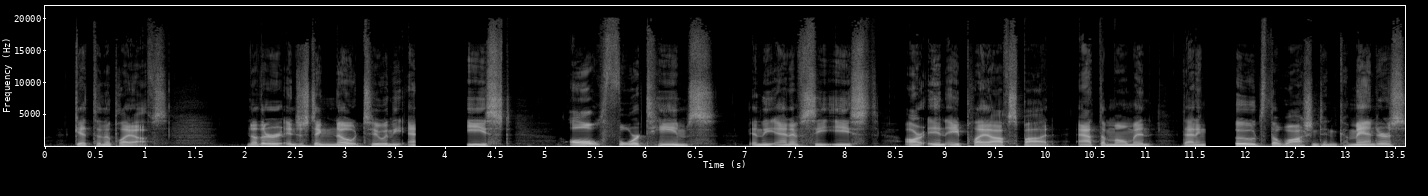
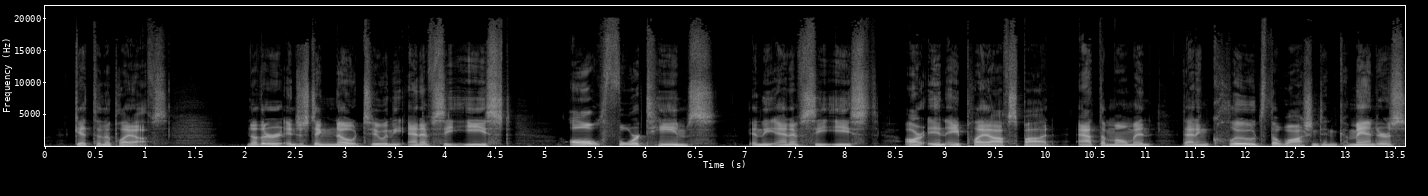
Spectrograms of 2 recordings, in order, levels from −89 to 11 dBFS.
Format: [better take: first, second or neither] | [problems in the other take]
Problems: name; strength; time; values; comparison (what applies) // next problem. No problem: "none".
second | audio cutting out; at 3.5 s for 0.5 s and at 12 s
